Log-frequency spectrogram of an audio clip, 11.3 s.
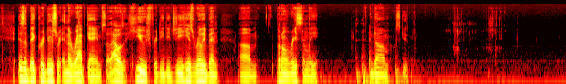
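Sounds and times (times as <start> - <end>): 
speech: 0.3 - 6.5, 7.1 - 8.3
person taking a sip of a drink: 8.9 - 10.4.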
